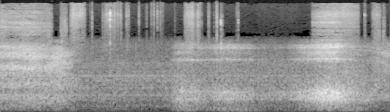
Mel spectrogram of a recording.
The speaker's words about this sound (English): Mercy, them yawns are coming strong and fast.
